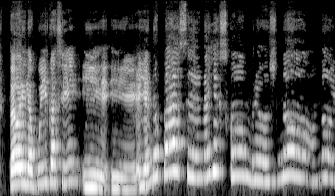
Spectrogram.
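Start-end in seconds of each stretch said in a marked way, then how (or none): 2.2-5.0 high, slow prim warning; the snooty lady again; mock upper-class lady; posh lady.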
